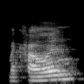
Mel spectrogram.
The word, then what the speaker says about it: McKeown: It's called Essentialism by Greg I'm not going to pronounce his name right. It's McKeown.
